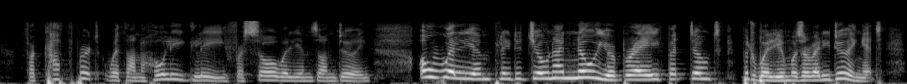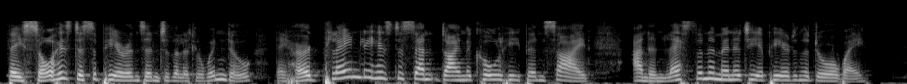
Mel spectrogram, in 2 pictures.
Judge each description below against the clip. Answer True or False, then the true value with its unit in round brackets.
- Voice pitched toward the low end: False (205 Hz)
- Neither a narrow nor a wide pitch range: False (5.9 semitones)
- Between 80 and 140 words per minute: False (180 wpm)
